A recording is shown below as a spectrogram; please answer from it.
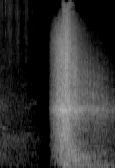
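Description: Outro logo sound effect: a sudden whoosh with a deep boom about a second in, loudest at once and then dying away. Before it, faint court ambience fades out.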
